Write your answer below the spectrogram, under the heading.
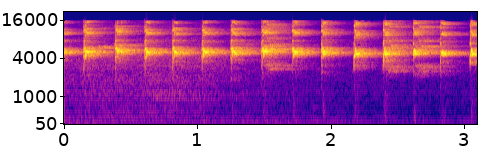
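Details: Lovebird giving the long, minor-key chattering 'ngekek' song, a lure recording for training. The song is a fast, steady series of high, sharp chirps, about four or five each second, with no other sounds.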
